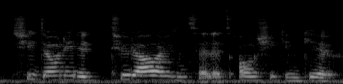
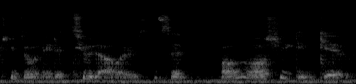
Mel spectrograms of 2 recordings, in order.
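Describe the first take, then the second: First: Said in the usual way. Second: Hushed whisper, softer. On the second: Real, not acted. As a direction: whisper it like a tender secret. Retelling the small donation.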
